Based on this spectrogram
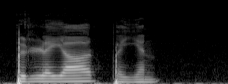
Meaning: A stout, short lad
- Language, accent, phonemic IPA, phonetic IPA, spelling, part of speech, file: Tamil, India, /pɪɭːɐɪ̯jɑːɾbɐɪ̯jɐn/, [pɪɭːɐɪ̯jäːɾbɐɪ̯jɐn], பிள்ளையார்பையன், noun, Ta-பிள்ளையார்பையன்.ogg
